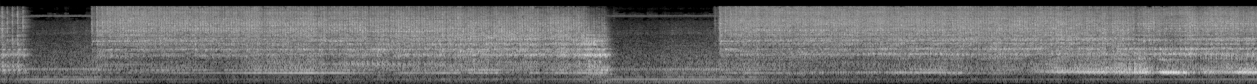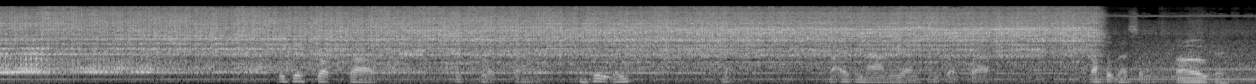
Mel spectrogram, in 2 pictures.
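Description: A wood lathe spins steadily while a tool skims the surface of a turned bowl, giving a continuous close rubbing and whirring sound that stops briefly twice. A person talks at times over the machine.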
